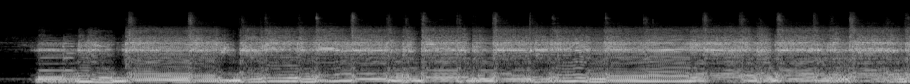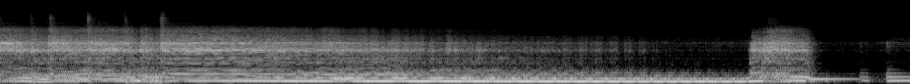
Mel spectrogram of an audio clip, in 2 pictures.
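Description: Heavily distorted electric guitar through a fuzz pedal: choppy strummed chords, then a long sustained buzzing chord that rings out before a final short stab.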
